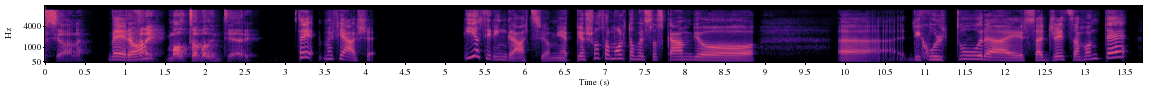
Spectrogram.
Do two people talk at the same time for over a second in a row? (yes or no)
no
